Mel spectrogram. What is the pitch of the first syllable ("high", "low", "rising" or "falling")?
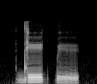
high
